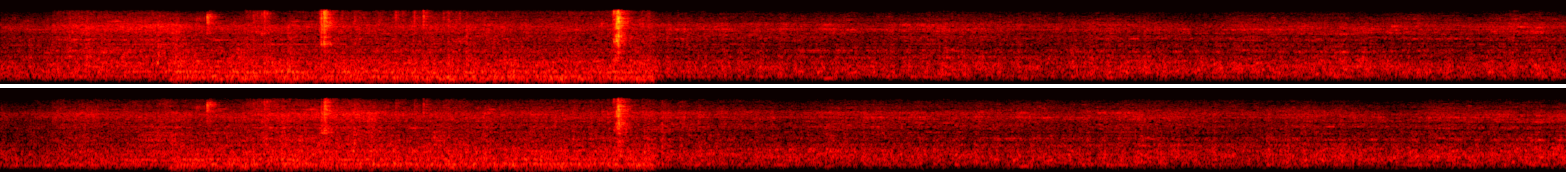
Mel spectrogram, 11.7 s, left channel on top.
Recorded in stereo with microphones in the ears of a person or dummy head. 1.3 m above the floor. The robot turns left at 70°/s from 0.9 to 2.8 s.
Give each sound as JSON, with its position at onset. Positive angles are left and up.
{"t": 1.3, "sound": "a crack", "azimuth_deg": 180, "distance_m": 1.3}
